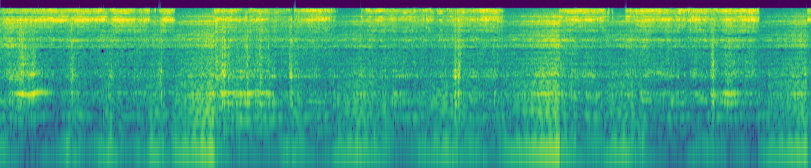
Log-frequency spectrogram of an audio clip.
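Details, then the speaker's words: Segmented wooden bowl on a lathe: rough rhythmic scraping and thumping as the tool cuts, rising and falling each pass; the outer top ring is most out of balance and is being trued up. "as you can probably hear it's this outer top ring that's the most out of balance which is why I'm trying to get it back into shape now and it'll uh even everything up"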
